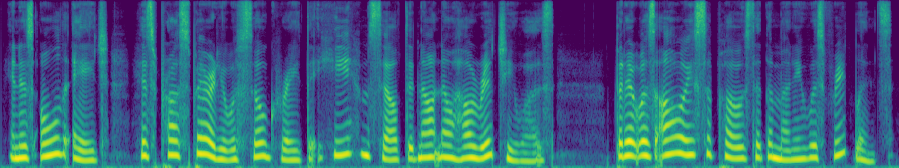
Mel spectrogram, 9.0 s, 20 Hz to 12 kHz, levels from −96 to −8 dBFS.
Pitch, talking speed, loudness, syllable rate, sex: 240 Hz, 195 wpm, -17 LUFS, 5.0 syllables/s, female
